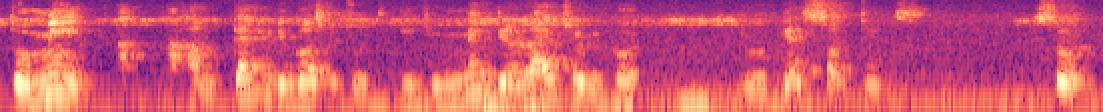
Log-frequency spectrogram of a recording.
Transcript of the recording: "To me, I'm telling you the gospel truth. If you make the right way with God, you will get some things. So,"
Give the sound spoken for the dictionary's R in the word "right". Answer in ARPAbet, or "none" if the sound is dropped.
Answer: L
